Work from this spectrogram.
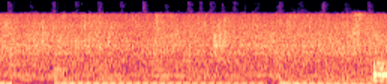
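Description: Tomatoes frying in a pan with onion, paprika and softened red pepper give a steady, close hiss with no voices over it.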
